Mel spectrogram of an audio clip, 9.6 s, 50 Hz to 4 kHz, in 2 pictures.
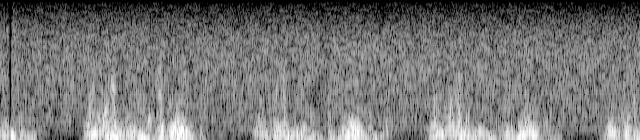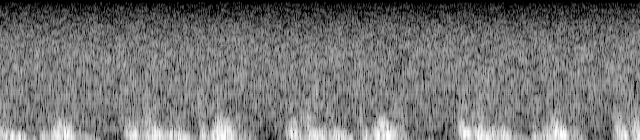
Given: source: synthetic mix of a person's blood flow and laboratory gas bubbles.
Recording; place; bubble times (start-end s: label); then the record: Doppler ultrasound of blood flow; precordium
2.85-2.94 s: bubbles
3.48-3.54 s: bubbles
3.80-3.89 s: bubbles
From the record:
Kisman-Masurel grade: 121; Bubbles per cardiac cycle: 1 to 2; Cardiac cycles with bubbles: 10 to 50%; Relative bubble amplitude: barely perceptible (0.100 to 0.250); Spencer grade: 2 (many but less than half of the cardiac periods contain bubble signals, singularly or in groups); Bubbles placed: anywhere in the cardiac cycle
